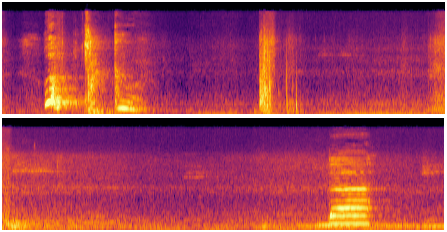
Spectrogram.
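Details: Comedic skit acting out types of sneezes: several short explosive bursts, each a sharp release of air, with a brief voiced sound near the end; likely performed sneezing.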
